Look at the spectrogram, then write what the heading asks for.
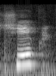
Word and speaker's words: Chypre: And the topic of today is Chypre. Thank you Dana from A Nose for helping me to pronounce it better, because it's a very difficult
